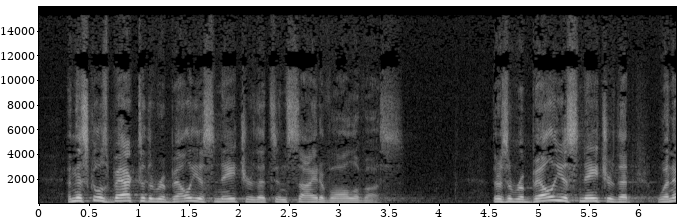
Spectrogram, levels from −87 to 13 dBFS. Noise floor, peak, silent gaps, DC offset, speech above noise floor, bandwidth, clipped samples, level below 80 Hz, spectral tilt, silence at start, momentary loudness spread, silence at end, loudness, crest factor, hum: -57 dBFS; -4 dBFS; none; under 0.1%; 37 dB; 16 kHz; under 0.1%; -66 dBFS; -4 dB/octave; 0.3 s; 10 LU; 0 s; -20 LUFS; 18 dB; none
